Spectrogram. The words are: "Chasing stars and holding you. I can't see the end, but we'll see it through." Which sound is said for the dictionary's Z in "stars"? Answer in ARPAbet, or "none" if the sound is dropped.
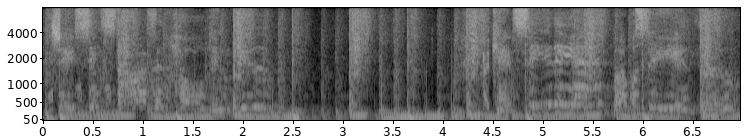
Z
